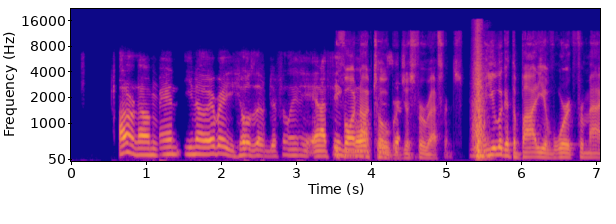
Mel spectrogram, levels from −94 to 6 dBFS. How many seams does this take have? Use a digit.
1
